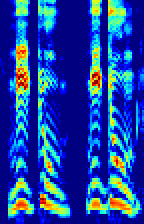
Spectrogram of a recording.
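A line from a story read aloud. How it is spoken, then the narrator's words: Farmer calling out. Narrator (Dutch): riep de boer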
